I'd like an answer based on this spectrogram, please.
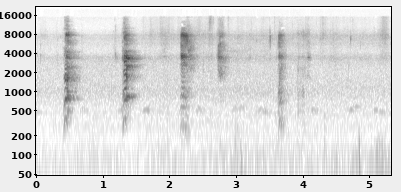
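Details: German Pinscher giving a series of short, sharp barks, about one per second, gradually softening, over a low background hum.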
